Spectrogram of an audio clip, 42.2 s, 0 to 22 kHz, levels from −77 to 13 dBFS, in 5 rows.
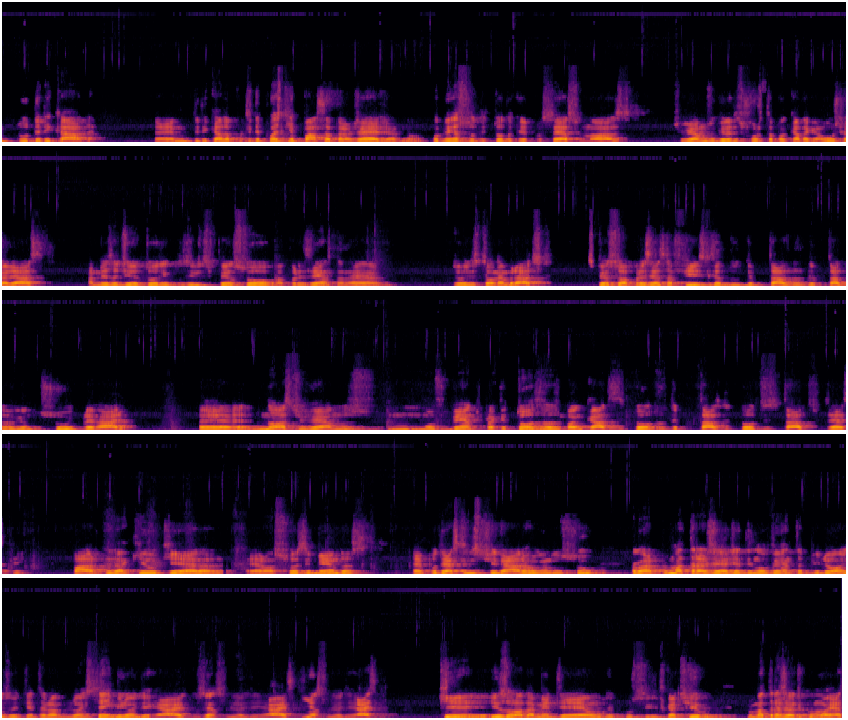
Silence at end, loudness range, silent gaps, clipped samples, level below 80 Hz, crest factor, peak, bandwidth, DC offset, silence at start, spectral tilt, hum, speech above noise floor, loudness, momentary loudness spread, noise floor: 0 s; 3 LU; none; under 0.1%; -58 dBFS; 14 dB; -2 dBFS; over 20 kHz; under 0.1%; 0 s; -6 dB/octave; none; 42 dB; -16 LUFS; 9 LU; -57 dBFS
